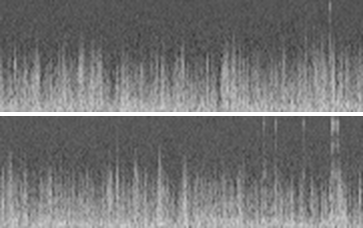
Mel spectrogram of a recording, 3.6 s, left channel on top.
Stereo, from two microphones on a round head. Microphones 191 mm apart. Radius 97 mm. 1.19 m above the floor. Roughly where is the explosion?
I don't hear an explosion.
